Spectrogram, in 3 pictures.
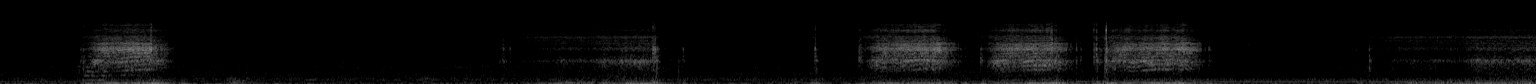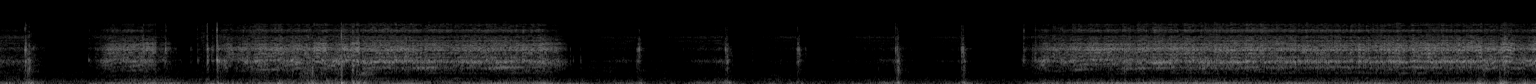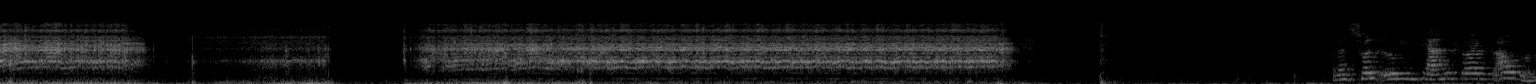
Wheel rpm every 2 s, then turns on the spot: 20, 0, 10, 10, 20, 30, 0, 10, 20, 70, 30, 0, 10, 60, 70, 60, 10, 30, 70, 70, 20, 0, 0.
4-6 14-16 20-22 32-34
